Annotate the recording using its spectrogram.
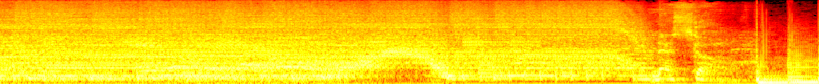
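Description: Electronic dance music mixed by a DJ, played loud over a club sound system. A breakdown with no bass carries a sweeping effect that rises and falls. After a brief dip, the kick drum and heavy bass drop back in near the end.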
